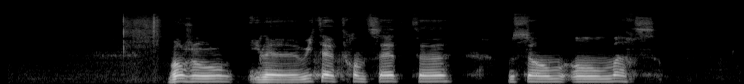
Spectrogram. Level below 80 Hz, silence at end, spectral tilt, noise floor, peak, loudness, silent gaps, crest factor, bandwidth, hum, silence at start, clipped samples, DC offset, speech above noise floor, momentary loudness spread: -68 dBFS; 0.9 s; -6.5 dB/octave; -68 dBFS; -4 dBFS; -23 LUFS; none; 20 dB; 10.5 kHz; none; 1.35 s; under 0.1%; under 0.1%; 46 dB; 20 LU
